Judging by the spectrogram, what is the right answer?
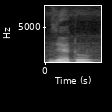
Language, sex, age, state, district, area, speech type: Assamese, male, 30-45, Assam, Nagaon, rural, spontaneous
